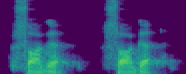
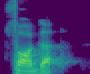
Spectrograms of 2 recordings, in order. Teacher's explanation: It's a phrasal verb, so you stress both words.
